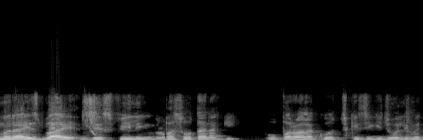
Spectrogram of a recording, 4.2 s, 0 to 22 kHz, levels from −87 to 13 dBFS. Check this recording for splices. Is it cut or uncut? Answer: cut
